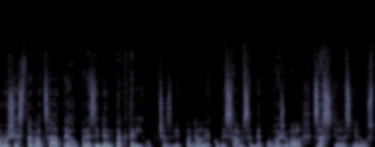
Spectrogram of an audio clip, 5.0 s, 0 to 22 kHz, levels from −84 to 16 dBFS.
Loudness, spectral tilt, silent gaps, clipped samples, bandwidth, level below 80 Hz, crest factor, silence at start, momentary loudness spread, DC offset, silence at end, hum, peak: -39 LUFS; -4.5 dB/octave; none; under 0.1%; 16 kHz; -62 dBFS; 18 dB; 0 s; 7 LU; under 0.1%; 0 s; none; -20 dBFS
